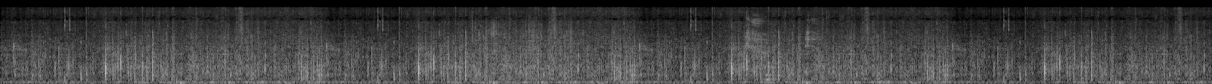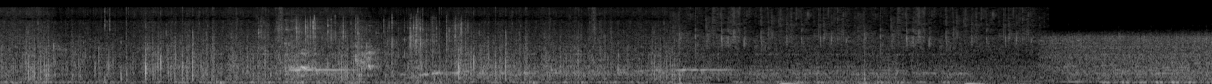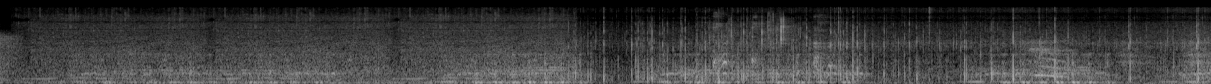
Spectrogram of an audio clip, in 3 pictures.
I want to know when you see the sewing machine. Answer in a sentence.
You can hear the sewing machine from 14.9 to 36.3 s.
